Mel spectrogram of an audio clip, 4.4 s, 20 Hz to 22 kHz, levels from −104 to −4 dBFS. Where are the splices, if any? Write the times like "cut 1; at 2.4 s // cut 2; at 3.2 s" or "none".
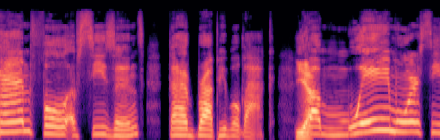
none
